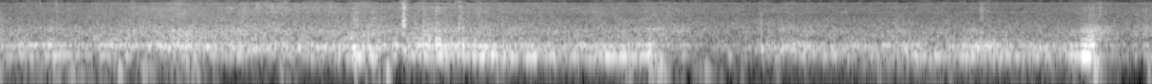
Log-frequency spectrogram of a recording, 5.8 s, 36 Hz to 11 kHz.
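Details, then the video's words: Angry honey bees swarm around two hives during an inspection on 5 March 2022. A constant, dense drone holds steady throughout, with a faint click near the end. "When Bees Go Wild - Inspecting Two Angry Hives"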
